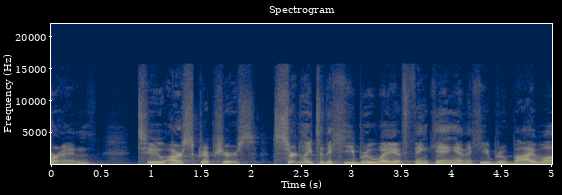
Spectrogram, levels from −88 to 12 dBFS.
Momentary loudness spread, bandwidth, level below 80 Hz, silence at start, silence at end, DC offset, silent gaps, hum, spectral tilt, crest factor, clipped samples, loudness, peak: 12 LU; 16 kHz; -66 dBFS; 0 s; 0 s; under 0.1%; none; none; -6 dB/octave; 18 dB; under 0.1%; -23 LUFS; -6 dBFS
